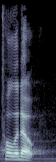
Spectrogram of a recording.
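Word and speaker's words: toledot (תולדות): It's called toledot. Okay? If you keep notes, write that down. I try to break it up so you would know how to pronounce it correctly. Toledot.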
